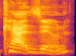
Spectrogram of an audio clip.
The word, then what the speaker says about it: Katzun: I know it's kinda hard to tell with the weird way it's spelled, but my name is pronounced Katzun.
